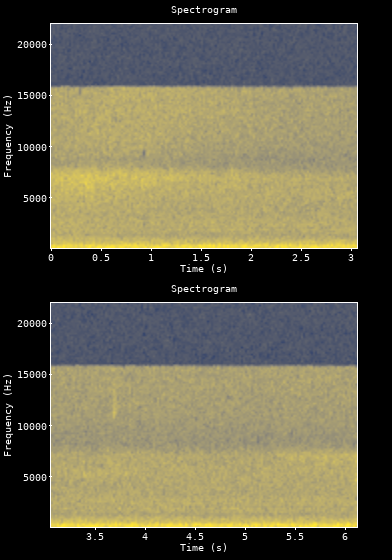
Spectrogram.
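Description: A steady, unchanging low rumble with a faint hiss over it, with no distinct knocks or splashes.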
